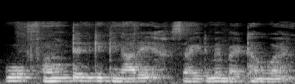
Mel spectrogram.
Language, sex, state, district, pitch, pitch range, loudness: Hindi, male, Delhi, New Delhi, 145 Hz, 140-155 Hz, -14 LUFS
